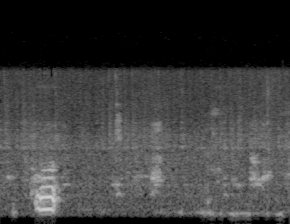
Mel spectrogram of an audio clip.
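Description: A woman's short closed-mouth "hmm" about half a second in, then only faint low background sounds.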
